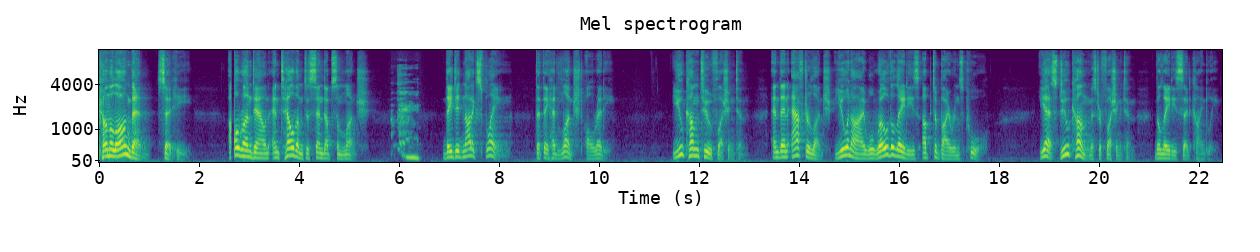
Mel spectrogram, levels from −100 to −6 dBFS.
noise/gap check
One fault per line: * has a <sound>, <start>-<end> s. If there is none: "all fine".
* has a dropout, 2.6-2.7 s
* has a sigh, 5.8-6.5 s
